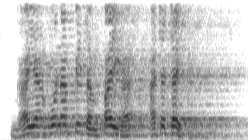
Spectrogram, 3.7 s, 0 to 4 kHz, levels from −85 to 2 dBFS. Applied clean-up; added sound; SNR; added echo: none; none; none; reverberation time 2.0 s.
